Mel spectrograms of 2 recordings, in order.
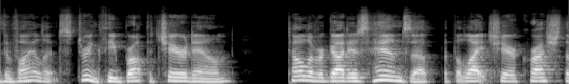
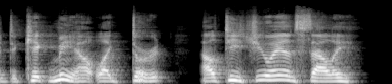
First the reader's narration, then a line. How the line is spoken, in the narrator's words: he grunted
